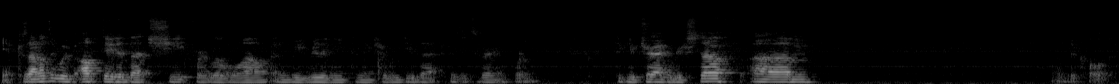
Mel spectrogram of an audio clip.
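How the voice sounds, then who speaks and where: A man's voice: lowish voice, fairly even intonation, brisk, a little hiss or hum. A man chatting casually about trades, frustrated and muttering while he eats. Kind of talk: casual chat. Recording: echoey room.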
